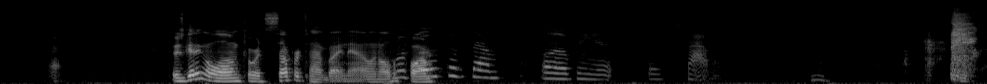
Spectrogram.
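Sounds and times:
speech: 1.7 - 7.3, 8.1 - 8.4
sneeze: 9.2 - 9.8.

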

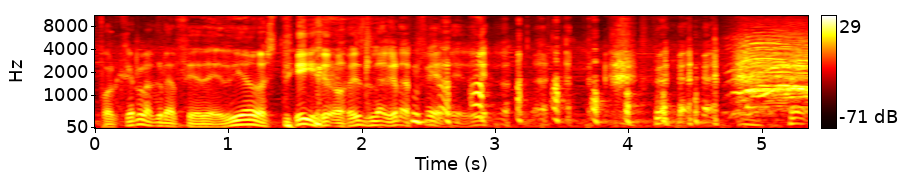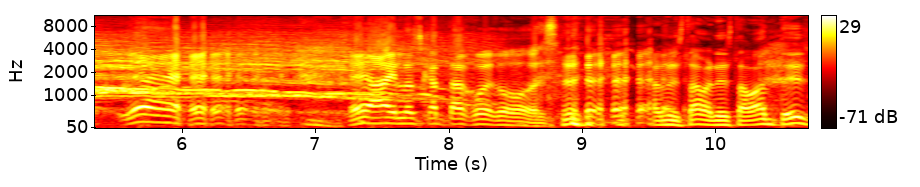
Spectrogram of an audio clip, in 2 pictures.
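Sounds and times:
speech: 0.0 - 10.6
laughter: 1.3 - 10.6
dense noisy crowd din: 1.7 - 9.6
children shouting and yelling: 4.5 - 8.9.

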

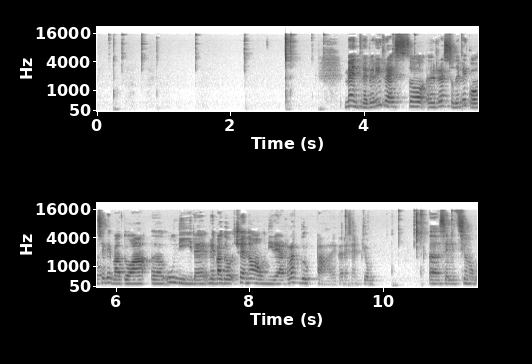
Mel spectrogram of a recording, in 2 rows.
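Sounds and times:
computer mouse clicking: 0.2 - 1.6, 10.1 - 11.1
speech: 3.7 - 10.0, 10.7 - 11.4.

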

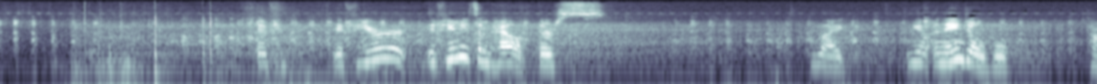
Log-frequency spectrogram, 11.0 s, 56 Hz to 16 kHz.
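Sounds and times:
chicken clucking: 0.0 - 5.9, 6.6 - 10.9
speech: 2.6 - 6.0, 8.2 - 10.2.

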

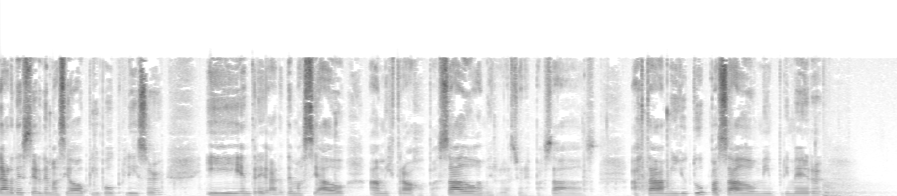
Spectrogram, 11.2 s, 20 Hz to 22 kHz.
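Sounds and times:
speech: 0.0 - 10.7
heavy thud of something thrown or dropped inside a building: 10.3 - 11.2.

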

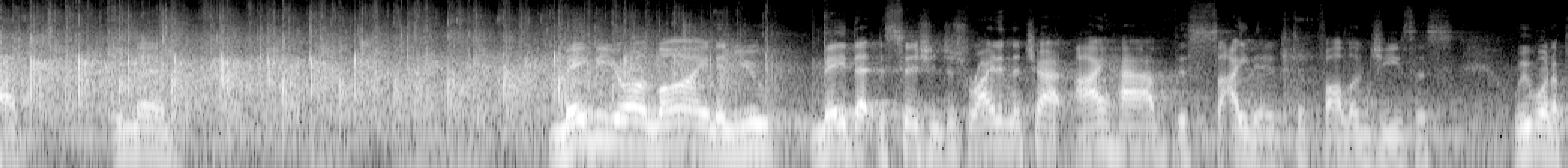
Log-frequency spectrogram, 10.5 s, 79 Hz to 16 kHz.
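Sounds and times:
speech: 0.0 - 1.5, 3.7 - 10.4
church audience applauding: 0.0 - 5.2.

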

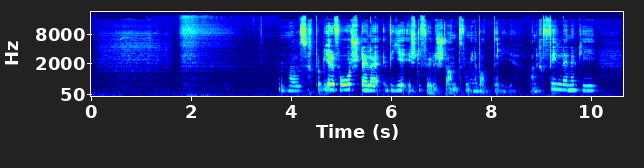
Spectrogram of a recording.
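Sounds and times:
deep audible breath close to the mic: 0.0 - 3.1, 10.2 - 10.6
speech: 3.8 - 10.3.

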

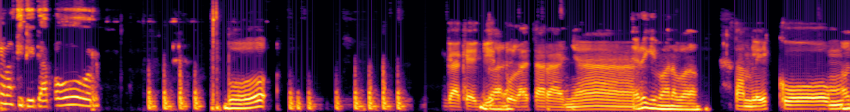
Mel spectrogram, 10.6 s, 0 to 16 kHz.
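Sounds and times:
speech: 0.0 - 3.8, 5.6 - 10.6
rapid sharp knocks on a wooden door: 1.8 - 2.7, 3.5 - 5.2.

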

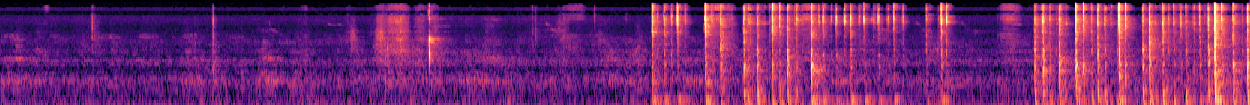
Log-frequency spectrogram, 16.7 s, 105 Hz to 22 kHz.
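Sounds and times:
typing on a battery-powered computer keyboard: 8.7 - 12.8, 13.8 - 16.6.

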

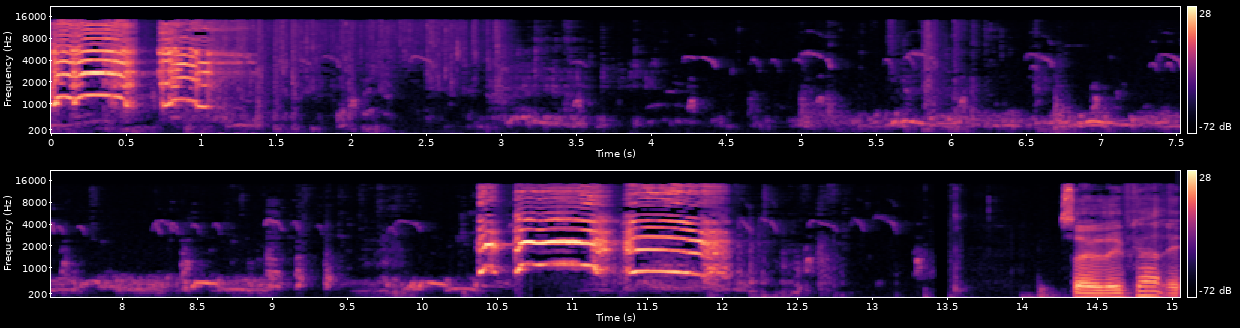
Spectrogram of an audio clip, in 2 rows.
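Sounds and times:
rooster crowing: 0.0 - 1.3, 10.4 - 12.2
doves cooing in a small pen: 0.0 - 12.9
speech: 14.4 - 15.0.

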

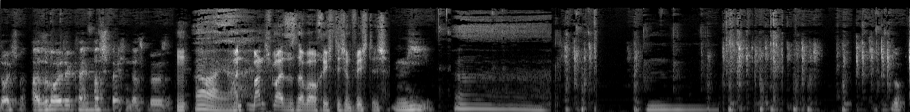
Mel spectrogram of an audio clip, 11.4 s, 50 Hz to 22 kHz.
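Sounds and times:
speech: 0.0 - 7.4, 8.0 - 9.3, 11.1 - 11.3
computer keyboard typing: 6.9 - 11.3.

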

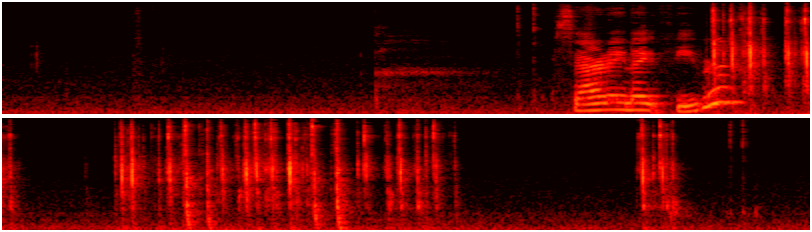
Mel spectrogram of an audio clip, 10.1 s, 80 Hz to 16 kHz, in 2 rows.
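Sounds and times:
speech: 3.6 - 4.8
loud typing on a computer keyboard: 4.4 - 8.0, 9.0 - 9.8.

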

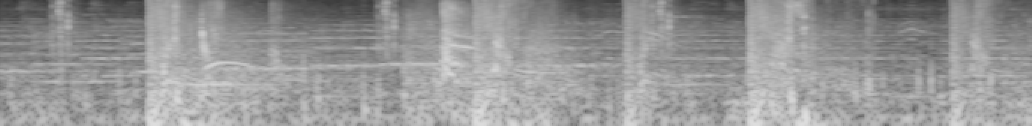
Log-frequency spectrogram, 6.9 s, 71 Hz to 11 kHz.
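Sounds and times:
constant rumbling background: 0.0 - 6.8
ricochet-like whines: 0.4 - 6.8
rapid gunfire exchange: 1.0 - 6.8.

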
